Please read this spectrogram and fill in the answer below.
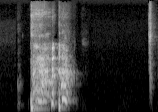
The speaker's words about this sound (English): I'm actually shocked. That's the first time I've coughed. Been dealing with a cough for the last few days, and I hate it. But I was actually shocked. That's the first one. Probably going to start a string of them now.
